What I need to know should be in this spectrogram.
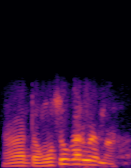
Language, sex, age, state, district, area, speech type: Gujarati, male, 18-30, Gujarat, Junagadh, urban, conversation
